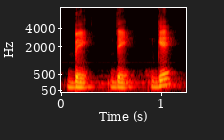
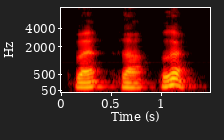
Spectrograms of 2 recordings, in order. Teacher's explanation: Es decir, cada uno de los tres fonemas se puede pronunciar de dos formas diferentes. Oclusivo, vamos a decir fuerte, B, D, G. Aproximantes, vamos a decir más suaves, V, D, G. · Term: alófonos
